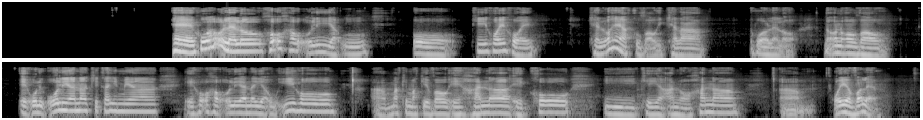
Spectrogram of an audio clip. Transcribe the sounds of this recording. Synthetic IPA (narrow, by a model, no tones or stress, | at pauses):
hehuəhoʔolɛlohoʔohɐwʔo̰lijɐʔu | o | pʰihoehoe | kʰeloɦeɐkuvɐ̰wḭkʰɛlə | huəolɛ̰lo̰ | no̰ʔonoʔovɐw | eʔoliʔoliɐnəkʰekʰɐhimɛə | eɦoʔoɦɐwʔoliɐnəiɐʔṵʔiɦo | ɐ̰mːɐkemakevɐwehɐnəekʰo | ikʰejəʔɐnohɐnə | ɐ̰m | oiəvɐlḛ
